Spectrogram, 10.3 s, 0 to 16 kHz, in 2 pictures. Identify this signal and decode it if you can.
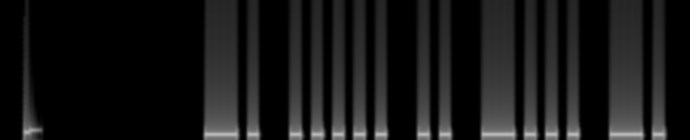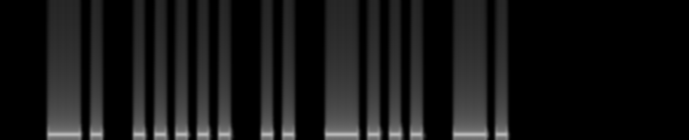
Morse code, heard as a keyed tone, about 15 wpm, 700 Hz. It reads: N5IBN N5IBN
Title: USA Call Signs Repeated 2x 15wpm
